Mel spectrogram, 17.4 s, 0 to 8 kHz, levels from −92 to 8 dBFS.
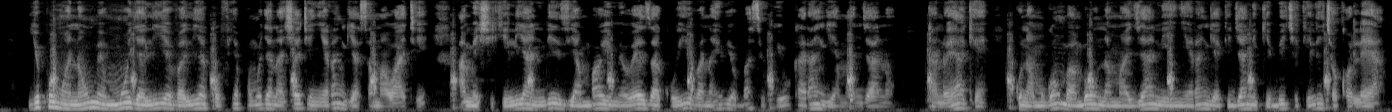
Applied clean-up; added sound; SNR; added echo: none; Tick-tock; 10 dB; none.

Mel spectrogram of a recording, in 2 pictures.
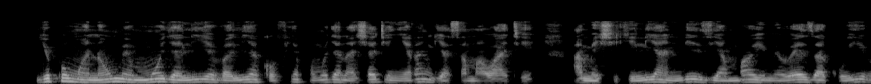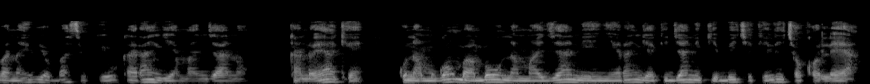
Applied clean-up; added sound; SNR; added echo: none; none; none; none.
